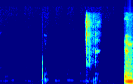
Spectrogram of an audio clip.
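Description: Near silence in a pause between spoken words, broken by two faint clicks about half a second apart. A man's voice resumes near the end.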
